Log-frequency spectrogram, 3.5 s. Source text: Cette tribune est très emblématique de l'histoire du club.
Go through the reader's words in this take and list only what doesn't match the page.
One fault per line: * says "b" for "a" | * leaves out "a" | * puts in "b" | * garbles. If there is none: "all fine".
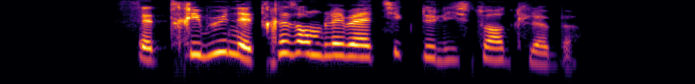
* leaves out "du"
